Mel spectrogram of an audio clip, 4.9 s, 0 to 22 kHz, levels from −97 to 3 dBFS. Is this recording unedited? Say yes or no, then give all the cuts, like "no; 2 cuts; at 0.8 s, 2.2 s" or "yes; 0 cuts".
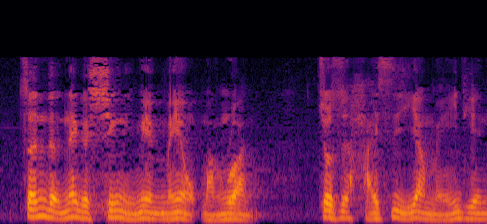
yes; 0 cuts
